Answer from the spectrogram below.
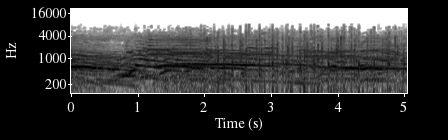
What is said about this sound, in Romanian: A urmat aclamații entuziaste și aplauze.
